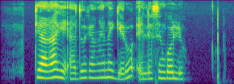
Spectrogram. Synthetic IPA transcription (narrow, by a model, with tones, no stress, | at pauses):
ti˦a˨ɣa˦kɪ˨ʔa˨do˦ka˦ŋɛ˦nɛ˦ɡe˨ɾo˦ʔe˨le˦si˦ŋɡo˦ljo˦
